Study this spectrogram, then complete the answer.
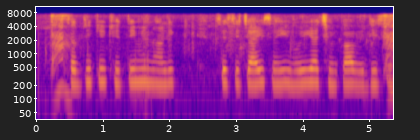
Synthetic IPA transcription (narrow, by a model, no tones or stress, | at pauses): sɐb̚d̪ikikʰeːt̪imẽnaːlɪksesɪt͡ʃaːisɐɦiɦoijat͡ʃʰɪ̃ŋkaʋɪd̪ʱise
